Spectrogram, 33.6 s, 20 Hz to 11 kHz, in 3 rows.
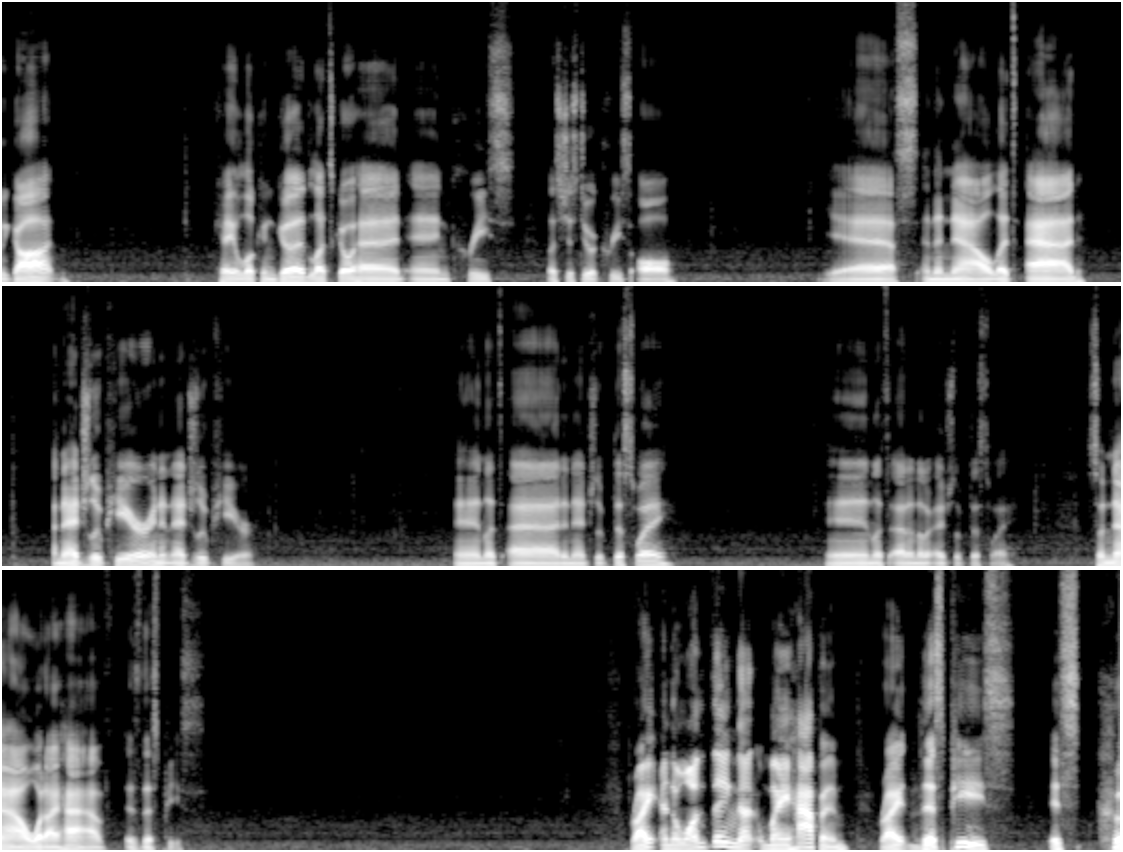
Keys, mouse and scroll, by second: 0.7 right click, 1.7 space, 2.8 click, 3.3 space, 6.2 click, 6.7 ctrl+right click, 7.7 right click, 8.2 shift+f, 8.5 right click, 9.6 space, 10.3 click, 10.8 space, 10.9 click, 11.1 space, 11.7-13.6 drag, 13.6 shift+f, 14.4 ctrl+right click, 14.9 shift+f, 15.1-16.9 shift+right drag, 16.9 click, 18.0 right click, 20.2-21.6 drag, 21.6 ctrl+right click, 22.3 click, 23.2-28.0 ctrl+right drag, 28.0-31.0 ctrl+right drag, 31.0-33.1 ctrl+right drag, 33.1-33.5 right drag.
